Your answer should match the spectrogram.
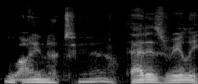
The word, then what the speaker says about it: Lynott: It's like people who say Phil Lynott. It's really Phil Lynott. Lynott, yeah.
